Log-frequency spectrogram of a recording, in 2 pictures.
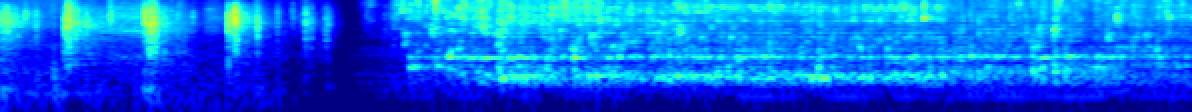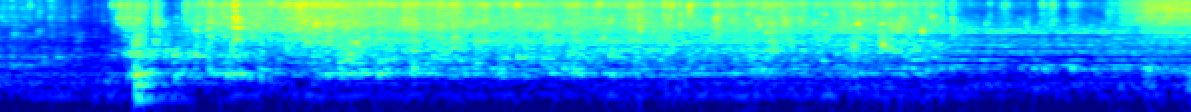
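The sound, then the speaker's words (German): A few sharp clicks, then a toilet flushes with a steady watery rush that swells into a louder, hissing surge of refilling water, with no voices. “Ich gehe noch mal schnell Pipi machen.”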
